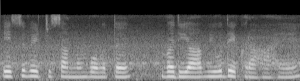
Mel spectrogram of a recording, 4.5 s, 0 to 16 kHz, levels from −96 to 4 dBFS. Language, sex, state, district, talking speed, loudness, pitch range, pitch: Punjabi, female, Punjab, Kapurthala, 120 wpm, -17 LUFS, 205-225 Hz, 215 Hz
